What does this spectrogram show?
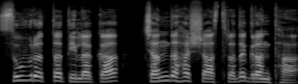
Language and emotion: Kannada, neutral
